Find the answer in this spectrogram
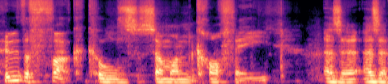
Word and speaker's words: Coffey: It's not a mispronunciation of Kofi, like Kofi, like the wrestler. It is. Coffee like John Coffee from Green Mile, like the drink, but spelled differently.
